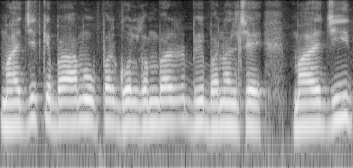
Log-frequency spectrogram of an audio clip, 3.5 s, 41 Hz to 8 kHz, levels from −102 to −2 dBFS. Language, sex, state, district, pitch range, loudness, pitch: Maithili, male, Bihar, Purnia, 155-170 Hz, -14 LUFS, 165 Hz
